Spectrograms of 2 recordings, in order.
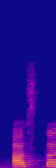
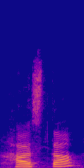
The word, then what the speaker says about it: hasta: Not hasta because I told you that h is silent in Spanish.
